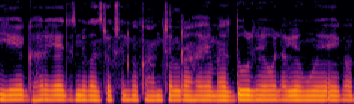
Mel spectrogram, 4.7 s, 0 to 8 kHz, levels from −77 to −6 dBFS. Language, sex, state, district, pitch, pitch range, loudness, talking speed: Hindi, male, Uttar Pradesh, Deoria, 130 Hz, 130-135 Hz, -25 LUFS, 255 wpm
